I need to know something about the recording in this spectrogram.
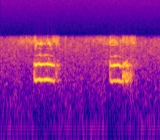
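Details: Boston Terrier named Cartman, a dog that dislikes being kissed, gives two short high whines about a second apart, each a steady tonal note, while a person asks if he is hungry.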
